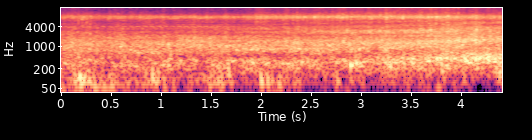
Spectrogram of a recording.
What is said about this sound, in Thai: ทางก็น้ำไหลเบิด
